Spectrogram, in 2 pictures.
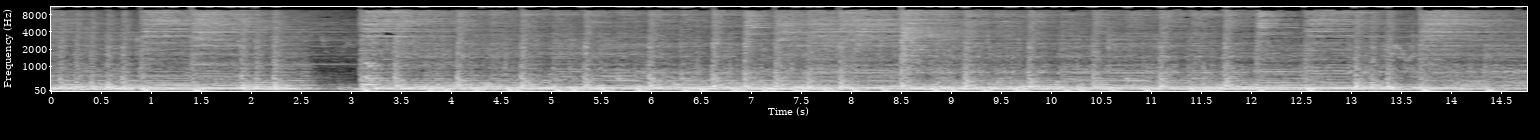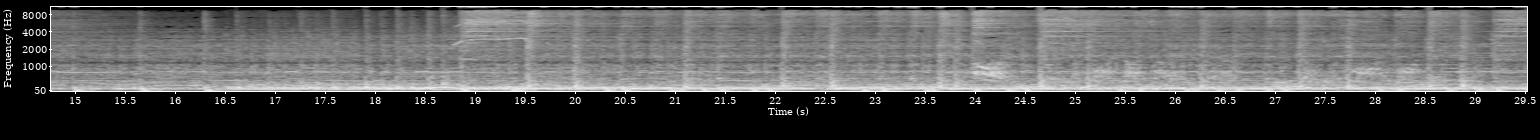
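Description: Live heavy rock band playing loud: distorted electric guitars over a drum kit. The band stops dead for a moment about three seconds in, then comes straight back in.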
